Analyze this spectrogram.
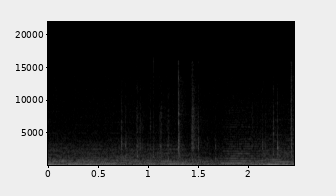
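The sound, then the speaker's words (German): Scattered bursts of quick key clicks from someone typing the words "Start Ironclad" on a computer keyboard, fairly quiet, over a steady tonal background of low music or hum. “Außer ich kann nicht tippen.”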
